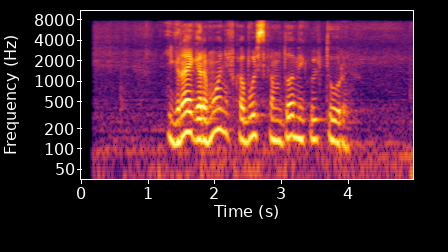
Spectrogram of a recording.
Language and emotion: Russian, neutral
